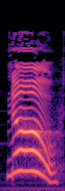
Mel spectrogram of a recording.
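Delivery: sharp denial, loud and high; shout. A narrator's reading. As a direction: snap the no out in a shout. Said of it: "Tuffy shouted".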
